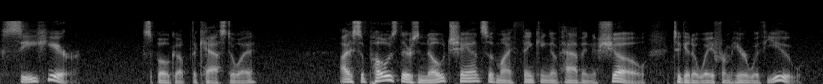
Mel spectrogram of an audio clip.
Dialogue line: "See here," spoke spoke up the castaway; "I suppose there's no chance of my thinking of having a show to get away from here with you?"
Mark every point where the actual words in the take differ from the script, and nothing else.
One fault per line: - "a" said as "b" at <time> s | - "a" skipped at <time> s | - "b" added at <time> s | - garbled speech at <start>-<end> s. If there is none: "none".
- "spoke" skipped at 1.8 s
